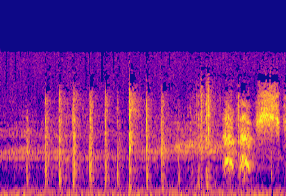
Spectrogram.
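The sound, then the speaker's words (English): A dog named Pete barks at the door in short, sharp yaps at a steady rhythm, then breaks into higher-pitched whining and whimpering near the end, moderately loud. “You always meet me at the door, don't you? Good boy.”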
